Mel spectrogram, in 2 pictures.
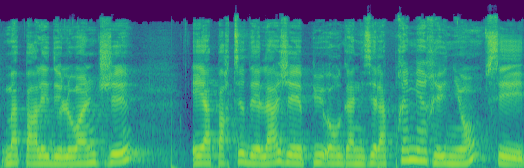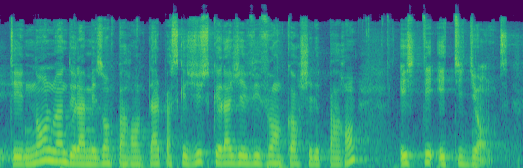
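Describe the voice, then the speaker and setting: A woman in her late thirties from the Democratic Republic of Congo, telling her story as an interview guest, animated and laughing often. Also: lowish voice, a little fast. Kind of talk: conversational interview. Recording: long hall reverb.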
